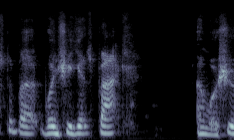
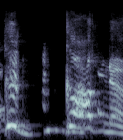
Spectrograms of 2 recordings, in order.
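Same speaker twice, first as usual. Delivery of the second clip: aghast; 7 semitones higher, 8 dB louder than usual. Real, not acted. Horrified at idea of Act six.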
